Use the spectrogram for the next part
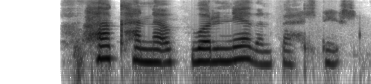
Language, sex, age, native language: Icelandic, female, 9, Icelandic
